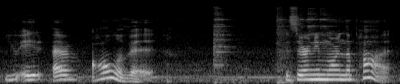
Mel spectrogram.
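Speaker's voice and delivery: high, loud, disbelieving questions; surprised questioning. Real, not acted. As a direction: ask it in surprise, quickly. Mother questions child about eating.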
